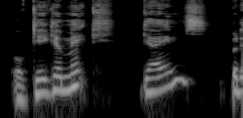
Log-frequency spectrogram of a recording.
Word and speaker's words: Gigamic: apologies in advance because I'm going to butcher this because it is a French name. I believe it's pronounced Gigamic or Gigamic Games, but it's distributed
